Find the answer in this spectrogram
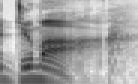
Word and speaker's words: Dumas: legendary french author alexander dumas remember the s there is not pronounced in french at least in this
